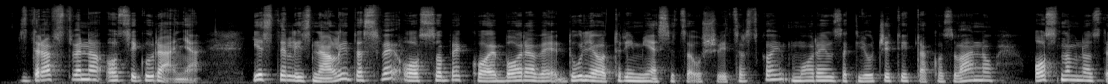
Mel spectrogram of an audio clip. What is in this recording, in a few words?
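Croatian; versicherungen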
